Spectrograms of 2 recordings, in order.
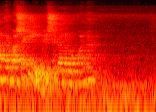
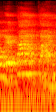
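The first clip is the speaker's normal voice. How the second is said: teacher's voice; 9 semitones higher, slower than usual. Retold or imitated. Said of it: "Ya kata bapak".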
